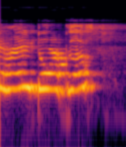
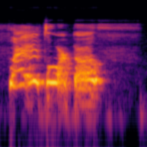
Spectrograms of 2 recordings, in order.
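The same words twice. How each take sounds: First: Said in the usual way. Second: "Hey, Dorcas" lifted far higher and slow, sing-song; high sing-song greeting. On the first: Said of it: "repeats the greeting". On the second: Real, not acted. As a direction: float the repeat of "Hey, Dorcas" way up, slowly. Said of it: "repeats the greeting much higher".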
